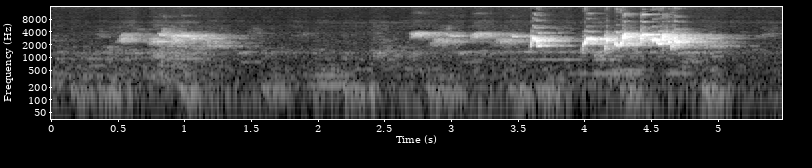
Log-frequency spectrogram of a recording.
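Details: Red-whiskered bulbul singing at Suan Phueng, Ratchaburi, Thailand: short warbled phrases, a soft phrase then louder bright chattering notes rising toward the end, with faint low thumping underneath.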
